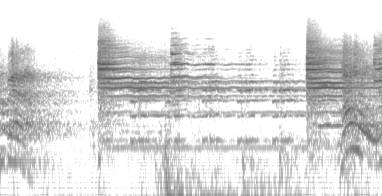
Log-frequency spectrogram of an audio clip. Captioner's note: bells tolling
